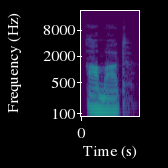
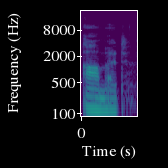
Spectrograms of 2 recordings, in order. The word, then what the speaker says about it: Ahmad: Miles says, do I not love when over 60-year-olds pronounce Ahmad as Ahmed?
